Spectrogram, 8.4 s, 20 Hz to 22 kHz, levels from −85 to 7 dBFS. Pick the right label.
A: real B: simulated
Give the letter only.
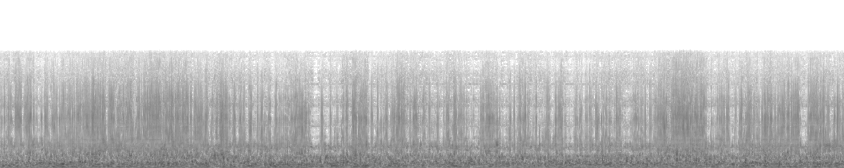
B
